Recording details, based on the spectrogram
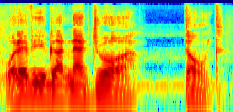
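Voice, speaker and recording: A man's voice: sits low, animated, moderate pace, over music. A man acting a sardonic, menacing tough guy bent on revenge in a radio drama, terse and mocking. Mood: mocking menace. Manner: terse, mocking, hard-boiled.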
